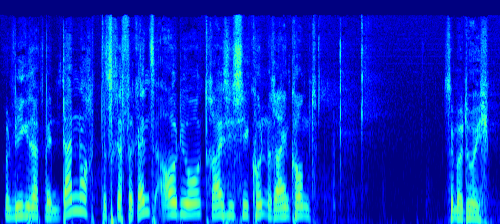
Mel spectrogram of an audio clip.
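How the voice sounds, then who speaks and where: Mellow-voiced man giving a chatty talk. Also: fairly high pitch, expressive, brisk. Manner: chatty, many fillers and tag questions. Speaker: presenter. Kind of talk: conversational lecture.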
